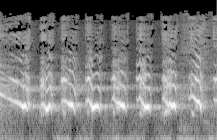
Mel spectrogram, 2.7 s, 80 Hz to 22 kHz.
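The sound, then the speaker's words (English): A 9-year-old boy from Chesterfield, England, who won a European championship for screeching like a seagull, imitates a seagull, letting out a loud run of about eight quick, shrill, wavering calls that rise and slide down in pitch, one after another. “It's about a boy who's won a European championship for screeching like a seagull.”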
